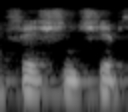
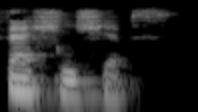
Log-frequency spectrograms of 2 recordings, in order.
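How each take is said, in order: First: "fish and chips" with short centralised New Zealand i; New Zealand vowels. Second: "fish and chips" with the vowel in "fish" shifted toward "fash"; mimicked accent vowel. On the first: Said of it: "instead of saying fish and chips". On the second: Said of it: "they'll say fish and chips". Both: Shown as a demonstration.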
